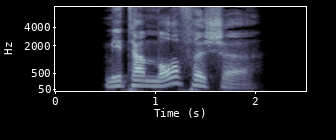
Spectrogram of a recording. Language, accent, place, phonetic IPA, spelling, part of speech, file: German, Germany, Berlin, [metaˈmɔʁfɪʃə], metamorphische, adjective, De-metamorphische.ogg
- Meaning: inflection of metamorphisch: 1. strong/mixed nominative/accusative feminine singular 2. strong nominative/accusative plural 3. weak nominative all-gender singular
